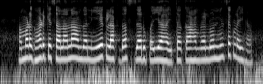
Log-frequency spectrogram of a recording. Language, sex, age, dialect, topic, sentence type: Magahi, male, 25-30, Western, banking, question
